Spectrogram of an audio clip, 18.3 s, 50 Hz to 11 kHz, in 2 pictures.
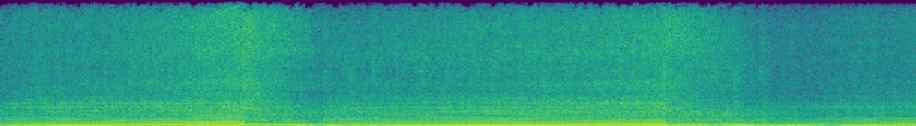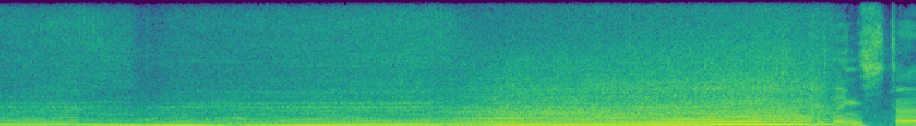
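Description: A 1980 turbocharged Honda Civic driving on the street, its engine droning loudly and rising through repeated gear pulls with brief dips between shifts, up close and steady for the whole stretch.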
